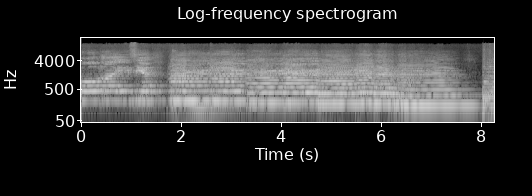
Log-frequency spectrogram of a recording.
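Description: A section of double basses bowing long held notes together in chords. The notes change every second or two, and the lowest line steps down toward the end.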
